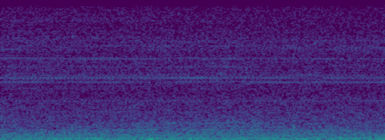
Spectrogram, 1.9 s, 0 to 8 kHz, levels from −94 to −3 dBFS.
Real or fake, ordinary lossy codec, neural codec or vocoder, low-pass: real; none; none; none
